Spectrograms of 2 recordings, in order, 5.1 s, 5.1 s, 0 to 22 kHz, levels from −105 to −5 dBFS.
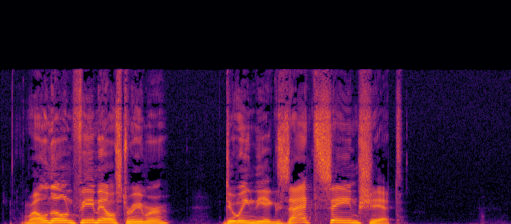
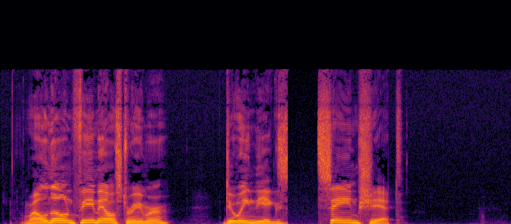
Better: first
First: none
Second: audio cutting out; at 3 s

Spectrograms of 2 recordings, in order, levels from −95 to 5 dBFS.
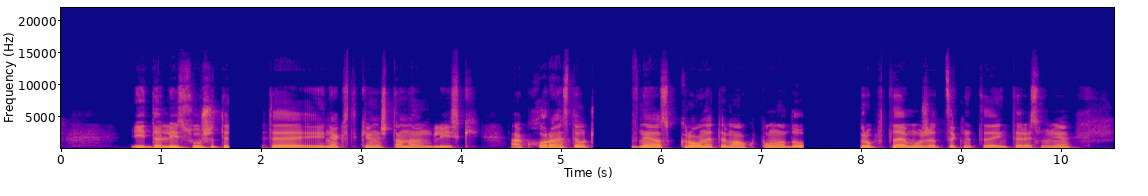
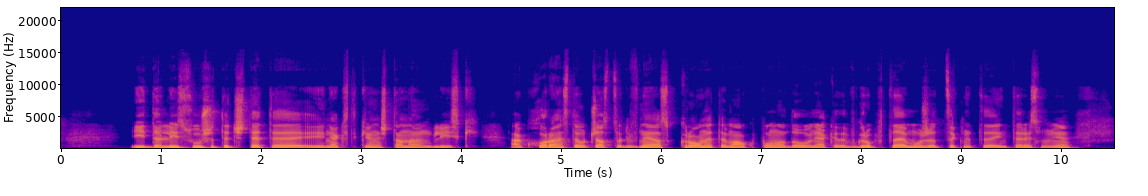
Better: second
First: audio cutting out; at 1.5 s, at 5.5 s and at 7.5 s for 0.5 s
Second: none

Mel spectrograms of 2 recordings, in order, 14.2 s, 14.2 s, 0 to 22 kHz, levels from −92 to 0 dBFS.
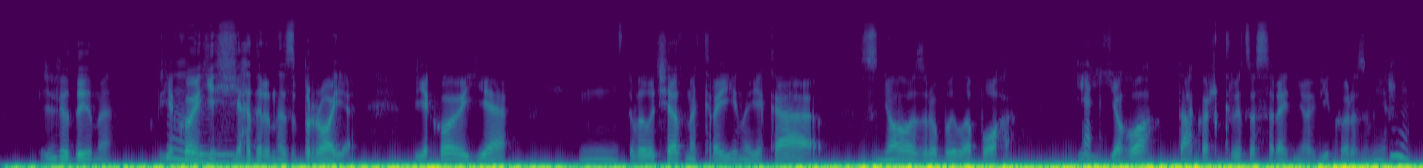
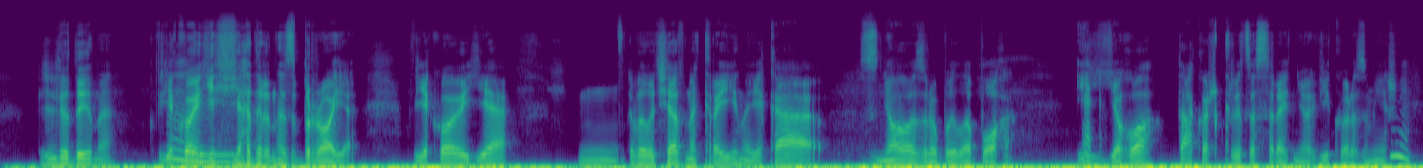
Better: second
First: low rumble; loud; throughout; 4 dB below the speech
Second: low rumble; faint; throughout; 25 dB below the speech

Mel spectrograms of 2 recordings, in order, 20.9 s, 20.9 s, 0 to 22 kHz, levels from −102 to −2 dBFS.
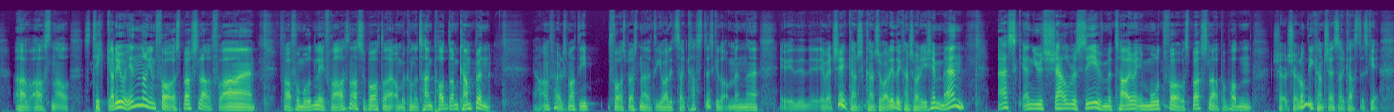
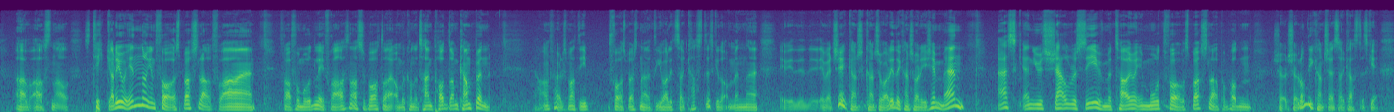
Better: first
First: none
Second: hiss; faint; throughout; 25 dB below the speech

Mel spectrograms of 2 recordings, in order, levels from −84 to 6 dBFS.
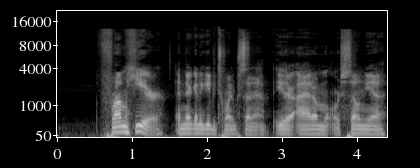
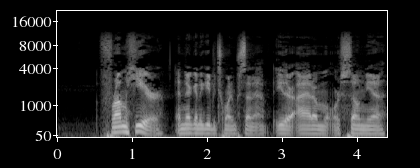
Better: first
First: garbled, watery; slightly; nothing above 13 kHz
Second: garbled, watery; badly

